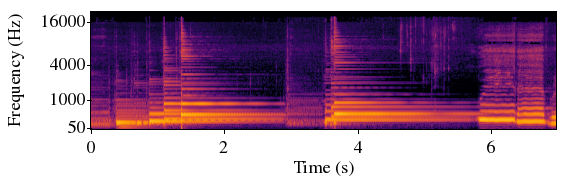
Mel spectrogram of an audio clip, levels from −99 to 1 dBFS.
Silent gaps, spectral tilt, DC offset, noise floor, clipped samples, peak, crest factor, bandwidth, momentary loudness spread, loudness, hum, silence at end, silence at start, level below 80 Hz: none; -6.5 dB/octave; under 0.1%; -50 dBFS; under 0.1%; -8 dBFS; 16 dB; 19 kHz; 20 LU; -24 LUFS; none; 0 s; 0 s; -64 dBFS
